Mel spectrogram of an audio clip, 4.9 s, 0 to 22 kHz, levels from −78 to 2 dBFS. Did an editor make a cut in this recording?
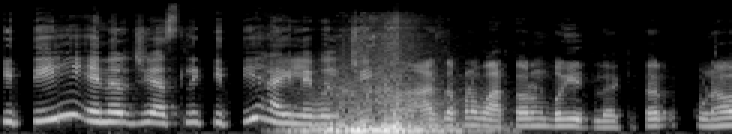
yes; 1 cut; at 2.6 s

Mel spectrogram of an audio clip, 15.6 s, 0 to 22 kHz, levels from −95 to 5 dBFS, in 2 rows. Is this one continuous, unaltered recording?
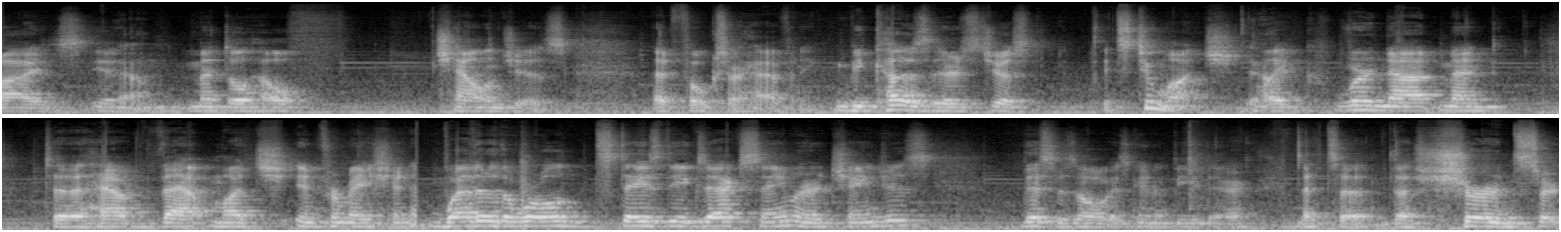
no; 2 cuts; at 9.8 s, 14.1 s

